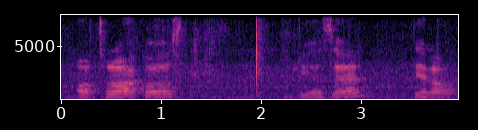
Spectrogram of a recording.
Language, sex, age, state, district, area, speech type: Assamese, female, 30-45, Assam, Nalbari, rural, spontaneous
